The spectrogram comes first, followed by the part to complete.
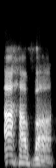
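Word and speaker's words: אהבה: most standard form the word for love is ahava it is spelled with the hebrew letter aleph the hebrew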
